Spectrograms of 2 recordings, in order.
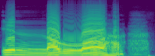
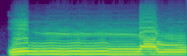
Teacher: kita namakan dengan bacaan gunah langkah membacanya atau cara membacanya yaitu kita menahan suara nunnya di sini maka in maka ditahan sepanjang dua harakat tidak langsung Dibaca innallah tapi ditahan dulu sepanjang dua harakat untuk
